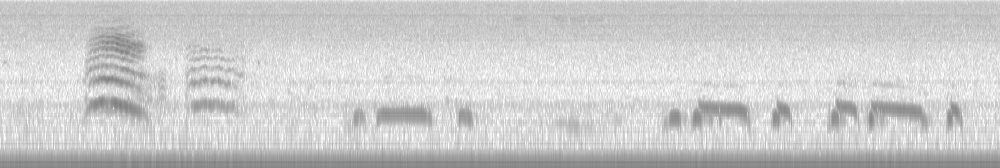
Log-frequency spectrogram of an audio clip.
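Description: Birds calling: a harsh, rising-then-falling call rich in overtones about a second in, a shorter one a second later, then three groups of short, low-pitched notes repeated in phrases.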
